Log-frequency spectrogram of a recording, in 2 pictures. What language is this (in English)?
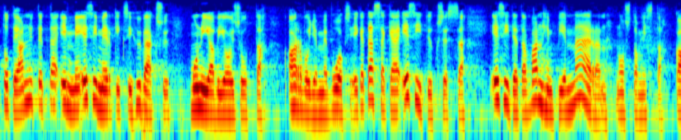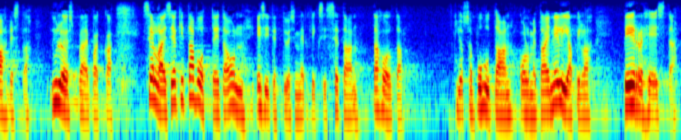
Finnish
